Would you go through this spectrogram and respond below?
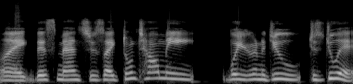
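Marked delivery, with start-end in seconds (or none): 1.2-3.5 mock blunt, military-style, assertive, no-nonsense tone. Quoting a military coach's blunt advice: imitating an assertive coach. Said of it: "this man was so assertive".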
